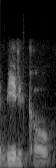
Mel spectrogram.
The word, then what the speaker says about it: Virchow: conocemos, pregunta típica de NARM, la triada de Virchow o de Virchow, se escribe en español con este W final y B chica.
